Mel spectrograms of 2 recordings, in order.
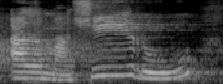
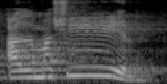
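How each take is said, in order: First: The word ends with a short final vowel. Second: The word ends on a bare final consonant. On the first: "Contoh al-masyiru" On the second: "panjang dan roknya mati"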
